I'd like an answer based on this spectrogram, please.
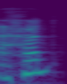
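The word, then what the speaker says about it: אחד: So for example, the number 1 in Proto-Hebrew, at some point you would have pronounced it Ahad. Okay, so here the Ha letter represents actual Ha, Ahad, but in the word for 5 it was Ch, so they said Chamisha. Okay, Ahad and Chamisha, and it's the same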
